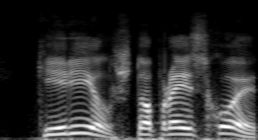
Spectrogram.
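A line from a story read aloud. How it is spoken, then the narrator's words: Shouted in horror. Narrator (Russian): в ужасе крикнула Киллер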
